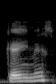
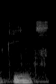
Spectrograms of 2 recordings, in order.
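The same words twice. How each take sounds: First: The name is said with a Spanish pronunciation. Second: The name is said with an English pronunciation. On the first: This is how Spanish speakers commonly say it. The speaker calls it wrong. "los que hablamos español le decimos Keynes" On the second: This is how the name is properly pronounced. The speaker calls it right. "pero se pronuncia Keynes"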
